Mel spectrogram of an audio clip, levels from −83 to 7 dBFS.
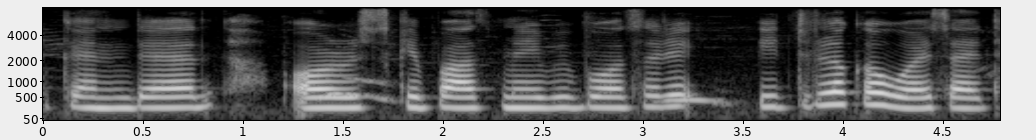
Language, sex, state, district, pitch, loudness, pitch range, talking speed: Hindi, female, Tripura, Unakoti, 255 Hz, -16 LUFS, 250-270 Hz, 165 wpm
